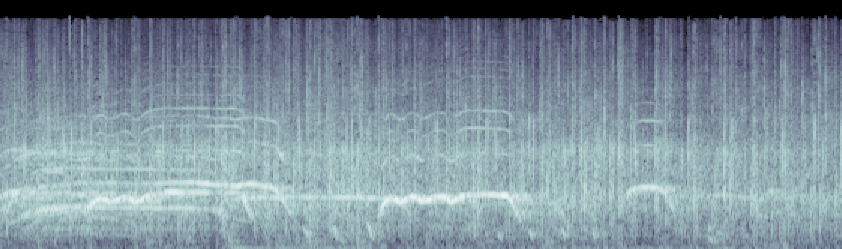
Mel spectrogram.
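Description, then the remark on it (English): A live audience welcoming the politician Edwina Currie breaks into loud, sustained applause with cheering and whoops rising above the clapping, the dense applause continuing steadily for several seconds before easing slightly. “Please give a huge welcome to Edwina Currie!”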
